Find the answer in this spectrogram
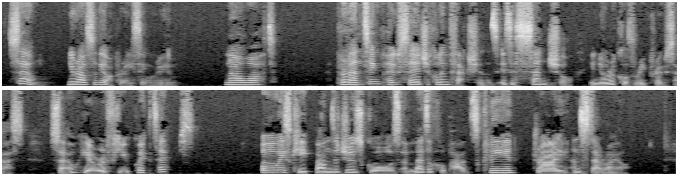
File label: Corporate, liverpool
